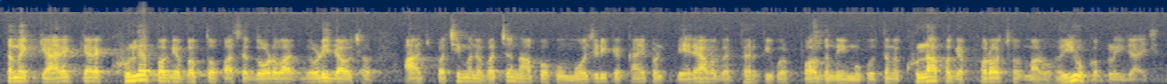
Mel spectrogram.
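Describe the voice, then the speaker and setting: Storytelling role: man playing a selfless old aunt, low and soft, earnest pleas. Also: steady tone, brisk, highs cut off, natural voice. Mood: earnest pleading. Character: devoted elderly aunt, woman, pleading selflessly.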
